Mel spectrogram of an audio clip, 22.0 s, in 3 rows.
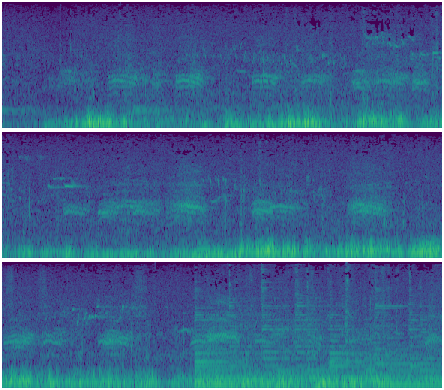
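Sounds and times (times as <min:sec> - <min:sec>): wind rumble on microphone: 0:00.0 - 0:22.0
crows cawing: 0:00.8 - 0:07.2, 0:08.4 - 0:10.8, 0:13.1 - 0:13.8, 0:14.7 - 0:17.0, 0:17.8 - 0:22.0.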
